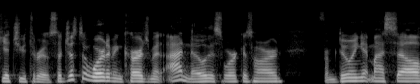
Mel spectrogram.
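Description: A man with an American accent speaks in a plain, everyday voice, fairly high-pitched for a man, at a fairly quick pace with ordinary pitch variation, the sound dry and close with no echo over a quiet background. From US South, South Carolina. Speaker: marriage and family therapist. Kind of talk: casual interview.

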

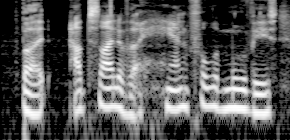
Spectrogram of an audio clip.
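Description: A man speaks in a dark, mellow tone that is somewhat breathy. His intonation stays fairly even. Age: 60s. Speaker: comic shop owner. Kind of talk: casual interview chat.

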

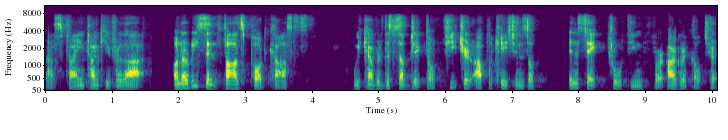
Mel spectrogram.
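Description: In a plain, everyday voice, a man talks at a moderate pace with medium pitch and ordinary pitch variation. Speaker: podcast host, farm advisor. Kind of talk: interview.

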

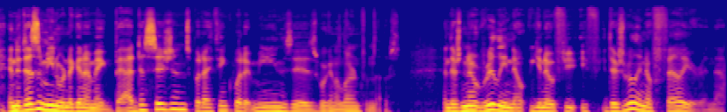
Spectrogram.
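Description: This man has an ordinary speaking voice, fairly high in pitch, with an American accent and lively intonation. The recording is very clean with a silent background. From Nepal and US, half childhood in Nepal. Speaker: business development professional. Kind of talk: interview.

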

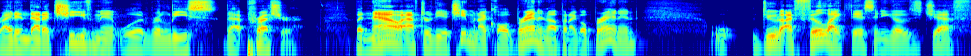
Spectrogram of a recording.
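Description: Speaking at a fairly quick pace, a man has a fairly low pitch with ordinary pitch variation and big swings in loudness. The recording is very clean, with a silent background. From US West, Utah (Salt Lake City area). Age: 30s. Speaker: financial services entrepreneur and podcaster. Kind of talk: interview, personal story. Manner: casual, animated.

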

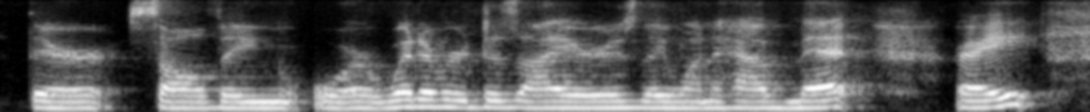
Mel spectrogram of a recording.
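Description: This is a woman speaking with a Californian accent. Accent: American, California. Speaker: pricing consultant for small businesses. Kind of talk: casual interview chat. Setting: remote call from Switzerland.

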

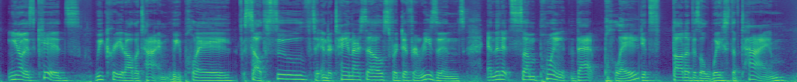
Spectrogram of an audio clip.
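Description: A man's medium-pitched voice, fairly slow with hardly any pauses and very even loudness, over noticeable background noise. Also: lively intonation. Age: 40s. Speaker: podcast host. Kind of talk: casual interview.

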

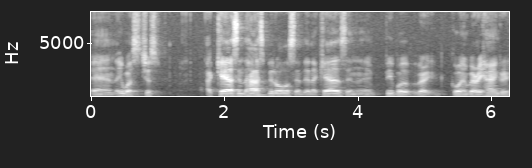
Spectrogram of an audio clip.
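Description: With a Spanish accent, a man speaks at a medium pitch and moderate pace, using ordinary pitch variation. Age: 50s. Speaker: missionary at a children's home. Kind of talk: sermon. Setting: church.

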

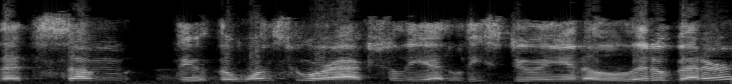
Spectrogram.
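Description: The man speaks at a fairly quick pace. The sound is dry and close with no echo. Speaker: podcast guest. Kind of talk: casual chat.

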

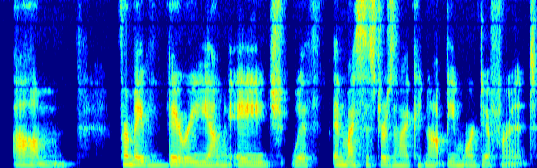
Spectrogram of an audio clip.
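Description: A woman speaks with a slight Southern US accent and vocal fry, her pitch very deep and low, her pace moderate and her pitch variation ordinary, against a quiet background. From various places, military family (Marine Corps father). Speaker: entrepreneur, time management coach. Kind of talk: interview.

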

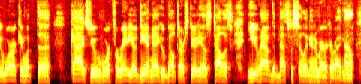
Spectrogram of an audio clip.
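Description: An unremarkable speaking voice from a man at medium pitch and moderate pace, dry and close with no echo, in a very clean recording over a silent background. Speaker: radio program director. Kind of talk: interview storytelling. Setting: live audio chat room.

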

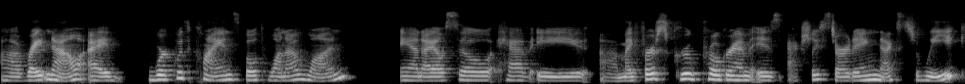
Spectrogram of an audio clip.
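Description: A woman's medium-pitched voice with an American accent, at a very slow pace. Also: ordinary pitch variation. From Wisconsin, rural US Midwest. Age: 40s. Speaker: success coach, former teacher. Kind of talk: interview.

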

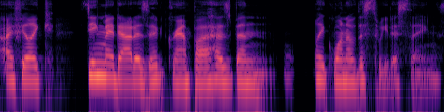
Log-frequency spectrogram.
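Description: A woman with an ordinary speaking voice talks at a moderate pace and medium pitch. The recording is very clean with a silent background, dry and close with no echo. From Wisconsin, Green Bay. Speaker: guest, mother. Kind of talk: casual chat.

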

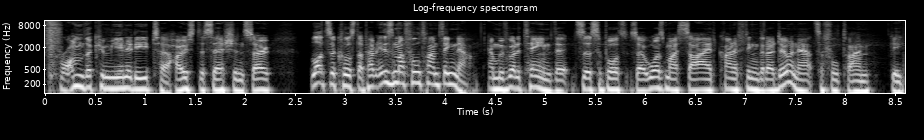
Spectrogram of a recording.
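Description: On a very clean recording with a silent background, a man with an Australian accent talks very fast at a fairly high pitch, with very even loudness and ordinary pitch variation. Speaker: health tech podcaster and CEO. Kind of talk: casual interview.

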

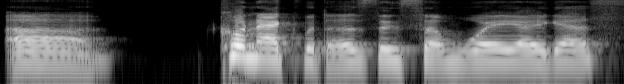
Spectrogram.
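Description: With a Brazilian accent, a woman of medium pitch speaks fairly slowly in a playful tone on a very clean recording with a silent background. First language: Portuguese. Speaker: podcast host. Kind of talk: casual chat. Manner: playful, laughs often.

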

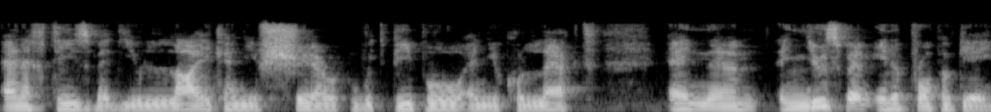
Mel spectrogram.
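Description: With a non-native accent, a man talks at a fairly slow pace. His medium-pitched voice stays monotone and flat. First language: not English. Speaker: game and NFT project creator. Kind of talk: casual interview chat. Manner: halting, many fillers.

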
